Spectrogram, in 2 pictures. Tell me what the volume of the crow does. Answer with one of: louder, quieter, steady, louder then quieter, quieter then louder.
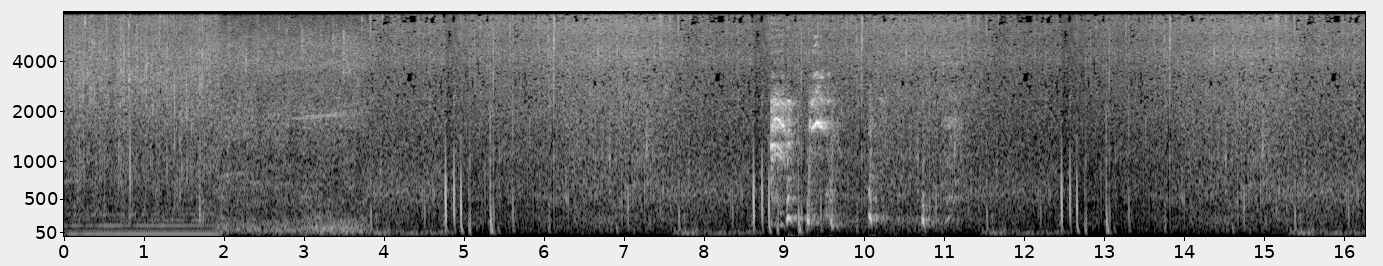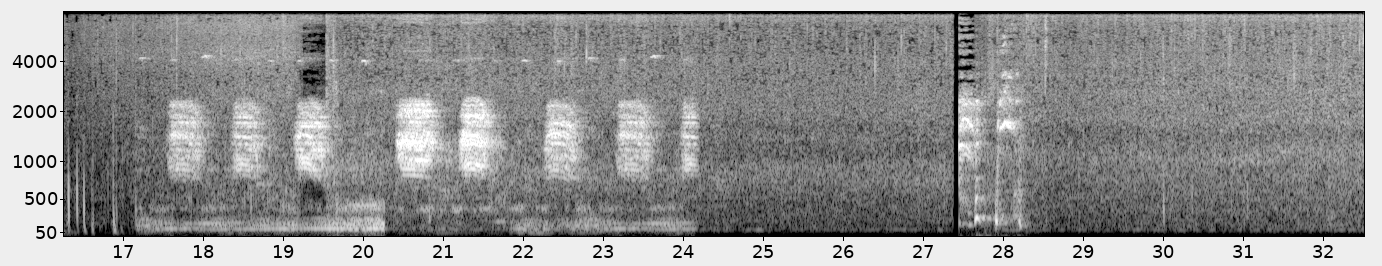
louder then quieter.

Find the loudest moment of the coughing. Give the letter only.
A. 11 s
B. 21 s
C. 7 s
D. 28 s
D.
